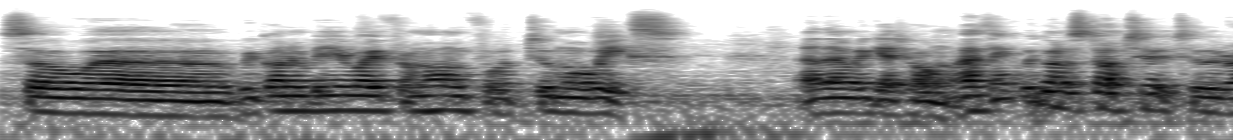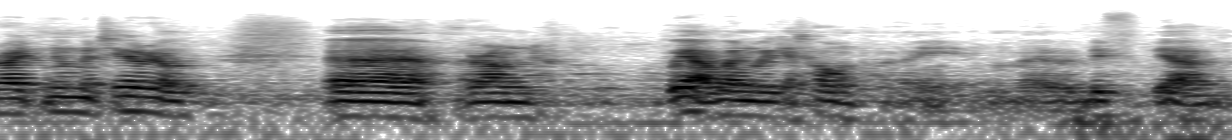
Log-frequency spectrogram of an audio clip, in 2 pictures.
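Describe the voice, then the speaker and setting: With a Swedish accent, a man speaks at a fairly slow pace in a medium pitch with ordinary pitch variation. Noticeable background noise and audible room echo accompany him. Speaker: metal musician. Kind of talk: interview. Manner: halting.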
